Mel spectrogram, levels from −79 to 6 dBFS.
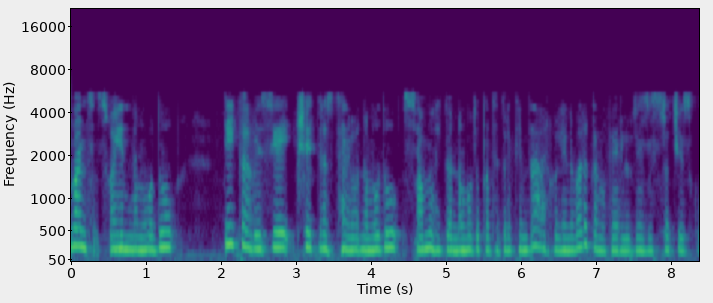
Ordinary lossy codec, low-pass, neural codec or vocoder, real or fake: none; 5.4 kHz; codec, 16 kHz, 1 kbps, FreqCodec, larger model; fake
